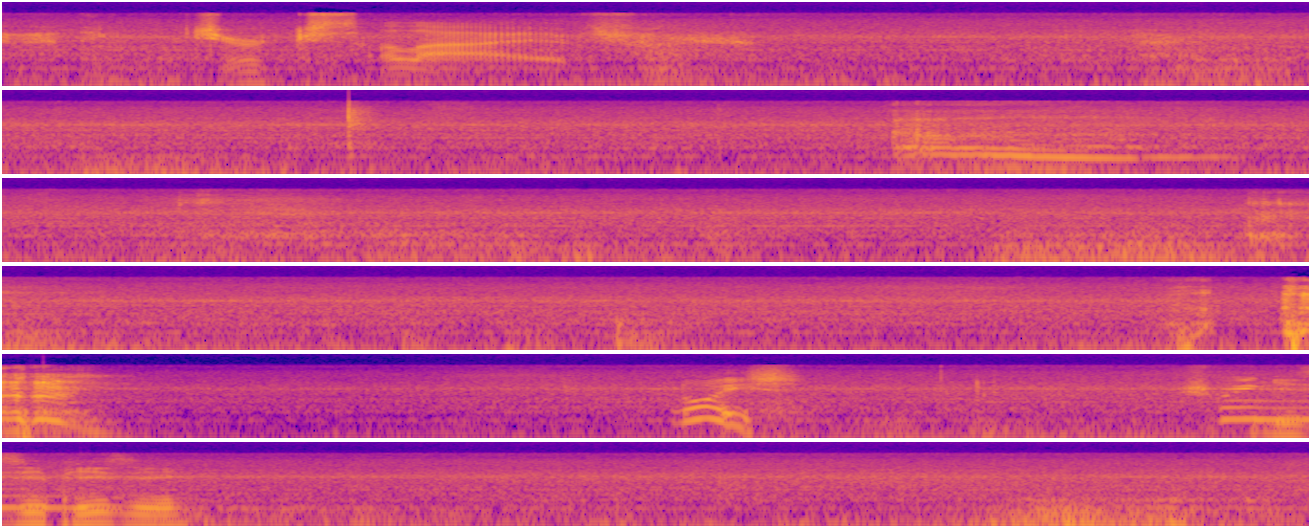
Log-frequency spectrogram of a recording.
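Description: A robotic arm whirs and hums as it moves underwater.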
